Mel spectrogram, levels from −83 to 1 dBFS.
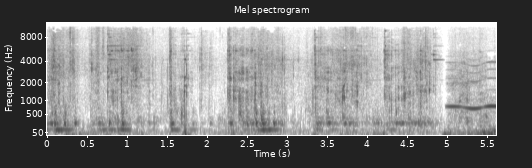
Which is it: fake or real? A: real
